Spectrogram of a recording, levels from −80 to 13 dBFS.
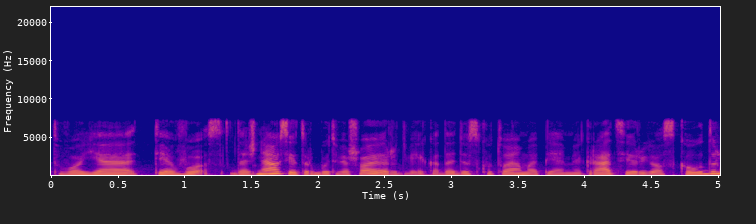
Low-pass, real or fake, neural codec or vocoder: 7.2 kHz; real; none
